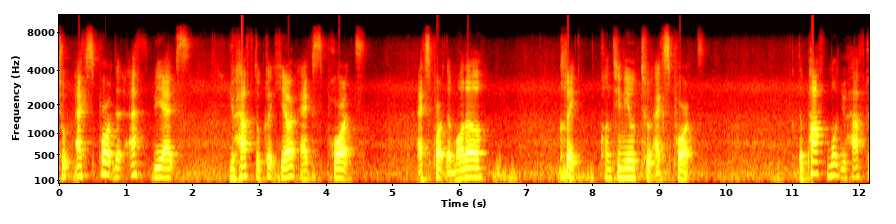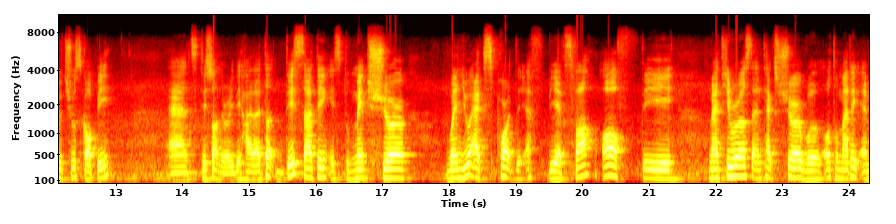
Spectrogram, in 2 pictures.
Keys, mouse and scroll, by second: 1.3-2.3 shift+middle drag, 2.3-6.1 shift+right drag, 6.1-10.8 drag, 10.8 right click, 11.5-16.6 drag, 16.6-20.8 right drag.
